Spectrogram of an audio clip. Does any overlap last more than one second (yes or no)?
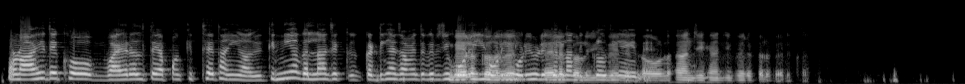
yes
